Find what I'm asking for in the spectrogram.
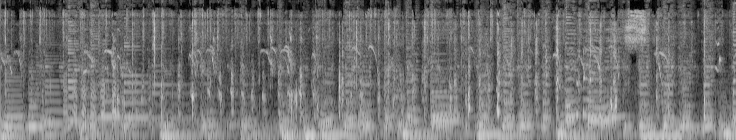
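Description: A flock of backyard chickens, including young birds, clucks and chatters continuously and densely, close and busy, with overlapping calls throughout.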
